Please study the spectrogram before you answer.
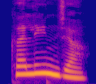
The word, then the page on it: ಕಲಂಜ: Kannada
